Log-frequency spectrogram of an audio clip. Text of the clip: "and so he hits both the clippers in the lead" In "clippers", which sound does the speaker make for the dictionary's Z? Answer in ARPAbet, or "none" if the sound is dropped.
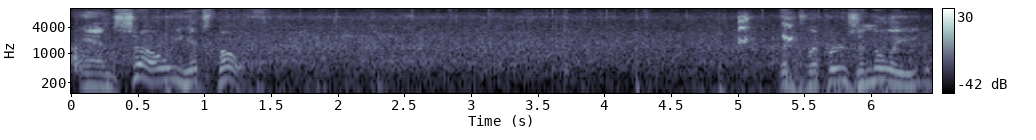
Z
